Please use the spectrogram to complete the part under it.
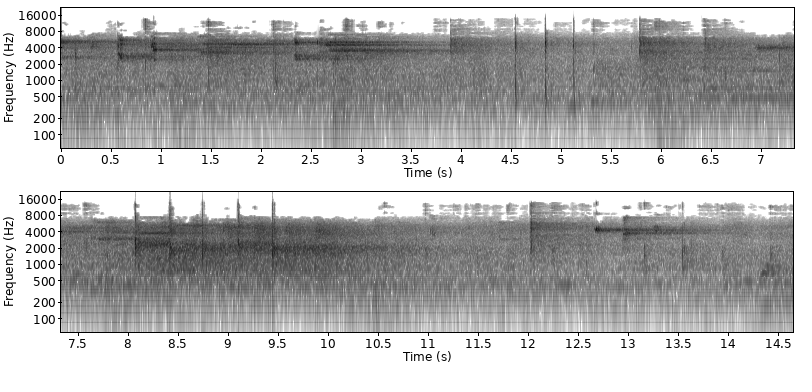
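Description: A large indoor hall echoes with a steady background murmur.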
